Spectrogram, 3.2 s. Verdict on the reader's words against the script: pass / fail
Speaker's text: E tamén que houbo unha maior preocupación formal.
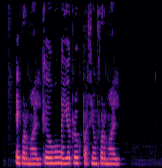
fail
